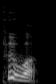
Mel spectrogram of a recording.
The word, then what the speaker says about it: Pua: Um What is it pronounced? Pua. Pua, okay, got you. Mauri for Abilene. I reckon it's funny or shrewd double it. Okay. Got you. Uh cool. Pua. Pua. Pronounced Pua.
